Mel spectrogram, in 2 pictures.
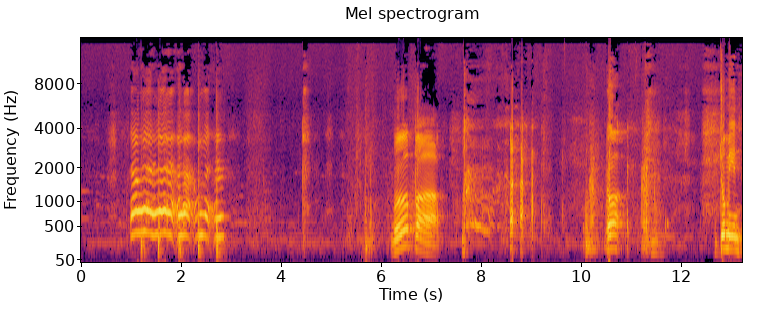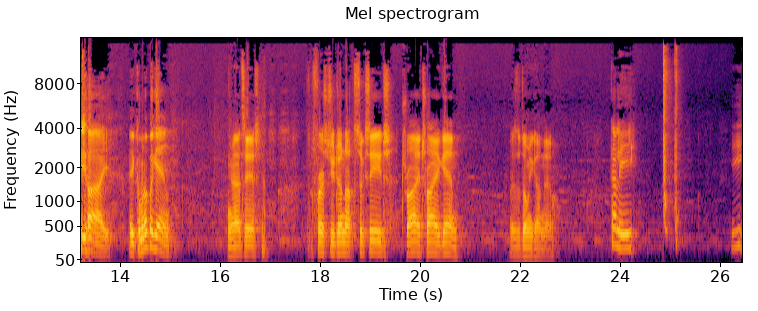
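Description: A baby babbles and squeals close by.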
